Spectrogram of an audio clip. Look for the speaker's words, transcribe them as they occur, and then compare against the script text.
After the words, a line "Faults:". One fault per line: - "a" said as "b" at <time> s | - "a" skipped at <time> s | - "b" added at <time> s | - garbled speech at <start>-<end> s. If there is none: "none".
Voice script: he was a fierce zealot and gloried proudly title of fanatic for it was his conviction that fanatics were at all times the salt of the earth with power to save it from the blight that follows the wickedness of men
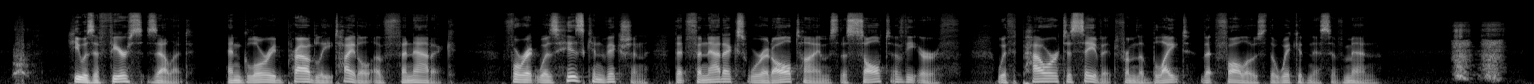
he was a fierce zealot and gloried proudly title of fanatic for it was his conviction that fanatics were at all times the salt of the earth with power to save it from the blight that follows the wickedness of men
Faults:
none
